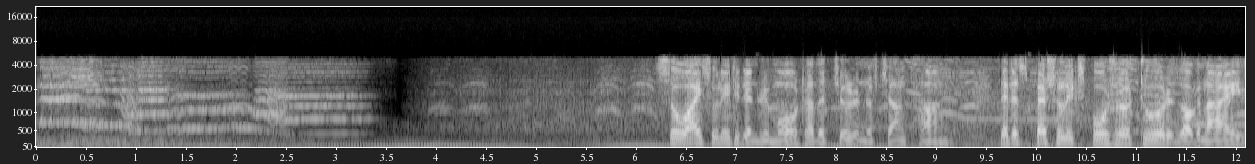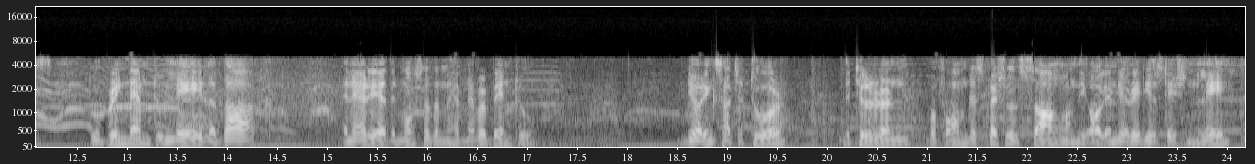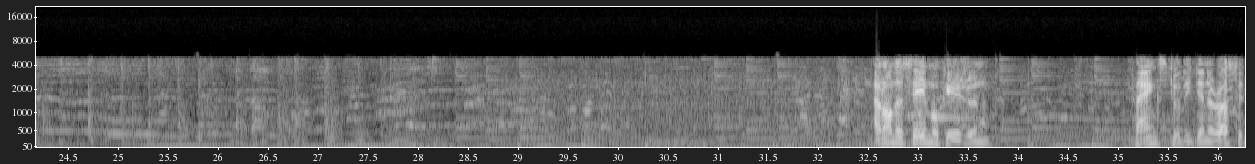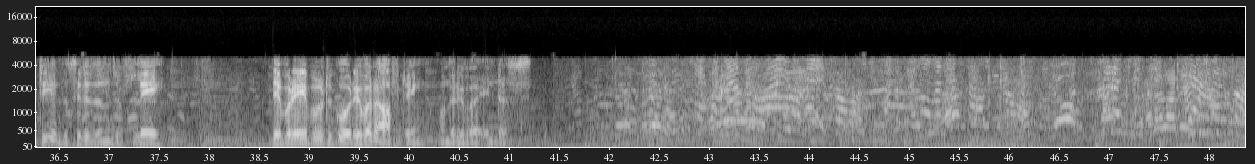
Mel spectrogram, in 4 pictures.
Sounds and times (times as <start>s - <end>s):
Music: 0.0s - 6.2s, 6.8s - 48.3s
Speech: 6.2s - 14.4s, 20.2s - 24.1s, 35.1s - 48.3s.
